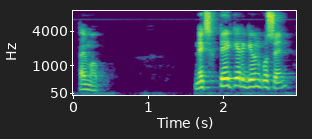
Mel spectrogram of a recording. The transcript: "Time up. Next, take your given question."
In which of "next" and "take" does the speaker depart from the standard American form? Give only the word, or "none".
none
